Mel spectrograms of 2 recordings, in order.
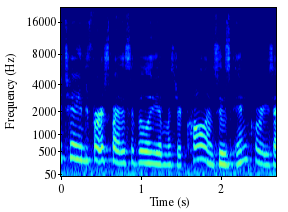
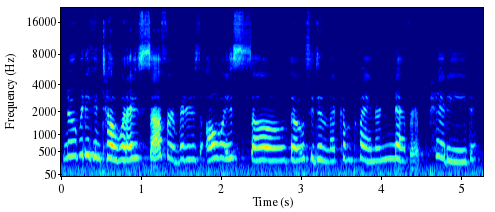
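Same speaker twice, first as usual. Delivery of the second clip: higher, louder, indignant scolding; scolding mother; 7 semitones higher, 6 dB louder than usual. Acted. Mrs Bennet scolding Lizzie for refusing, loud indignant scold. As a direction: scold the daughter hard.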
